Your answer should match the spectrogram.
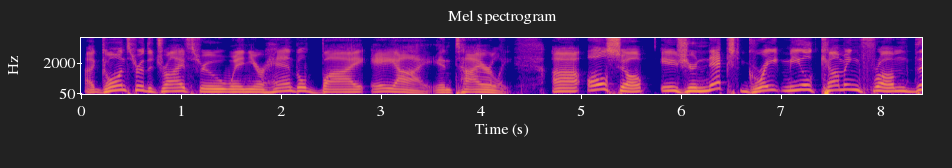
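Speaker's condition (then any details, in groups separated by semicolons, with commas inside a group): No condition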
